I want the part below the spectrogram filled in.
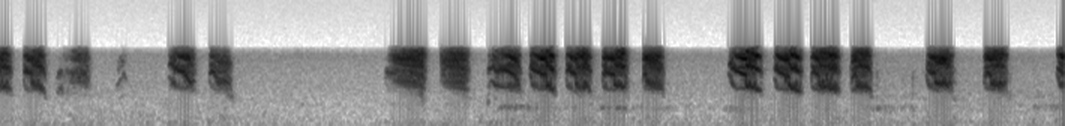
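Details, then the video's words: A Eurasian jay that brought its chicks to a cheese feeder in Kalyga, Russia, to teach and feed them gives harsh, rasping screeches in quick bursts of three or four a second, with short pauses between runs. "Сойка и птенцы"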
